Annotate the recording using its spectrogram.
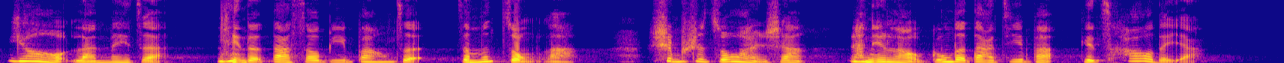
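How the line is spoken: Laughing. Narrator (Chinese): 刘丽笑道

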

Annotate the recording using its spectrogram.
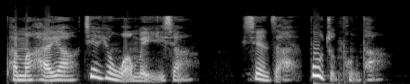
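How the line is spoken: Cold voice. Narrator (Chinese): 冷声的说

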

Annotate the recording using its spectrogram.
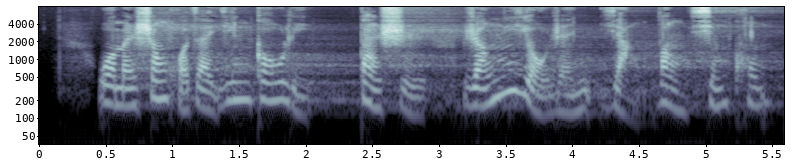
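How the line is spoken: Wistful exclamation. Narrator (Chinese): 王尔德曾经感叹的

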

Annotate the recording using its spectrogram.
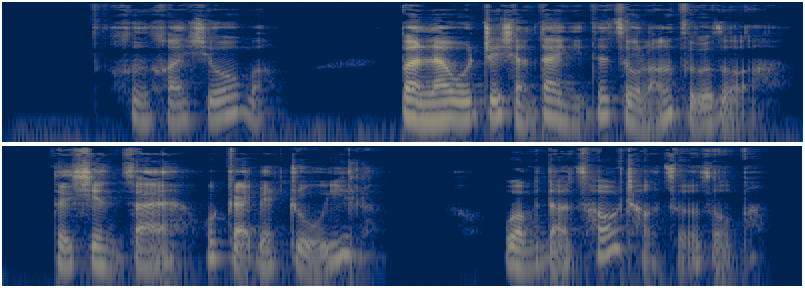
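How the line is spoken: Smiling. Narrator (Chinese): 阿坚笑了笑，便说

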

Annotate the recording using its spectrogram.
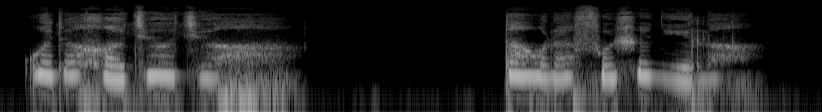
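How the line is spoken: Gentle, tender. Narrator (Chinese): 眼神非常温柔的看着我说

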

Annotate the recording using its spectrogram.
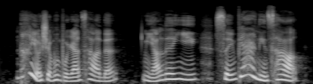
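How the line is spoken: Laughing. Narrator (Chinese): 高芳笑道

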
